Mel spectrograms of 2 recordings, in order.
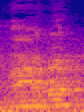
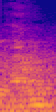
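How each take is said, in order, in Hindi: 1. शब्द एक छोटी स्वर ध्वनि पर खत्म होता है। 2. शब्द व्यंजन पर खत्म होता है, अंत में कोई स्वर नहीं। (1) "जबकि है राम भारत" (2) "भारत बोलते हैं"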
